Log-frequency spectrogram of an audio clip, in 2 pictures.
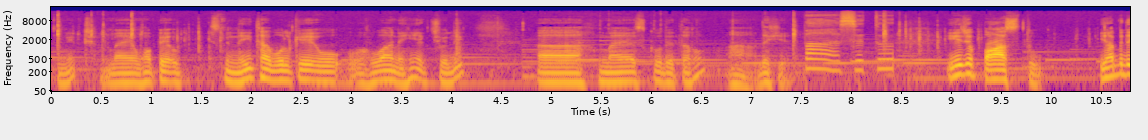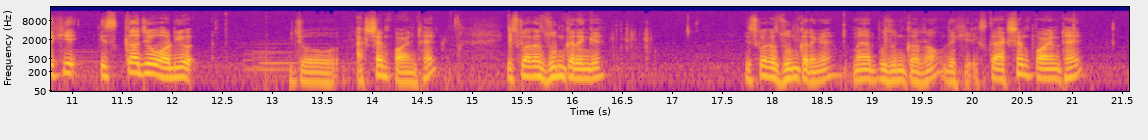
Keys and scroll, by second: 1.2 r, 7.4 space, 8.6 t, 15.4 t, 19.2 e.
